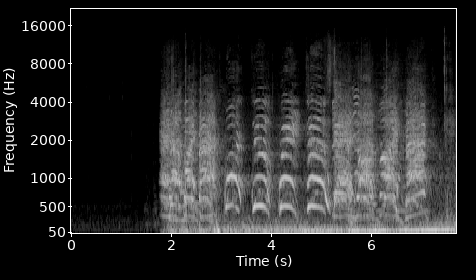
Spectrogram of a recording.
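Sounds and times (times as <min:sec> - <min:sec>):
steady low rumble of traffic or street noise: 0:01.7 - 0:07.6
crowd of protesters chanting outside the Leon County Courthouse in Florida: 0:01.8 - 0:03.4, 0:04.8 - 0:07.4.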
